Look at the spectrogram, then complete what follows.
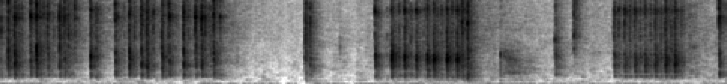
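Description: Computer keyboard typing in quick runs of keystrokes, with a pause of about a second around a third of the way in.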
